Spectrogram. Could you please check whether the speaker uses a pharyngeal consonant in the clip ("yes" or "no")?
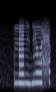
yes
